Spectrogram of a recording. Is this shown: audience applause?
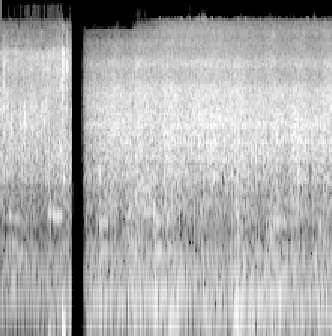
no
